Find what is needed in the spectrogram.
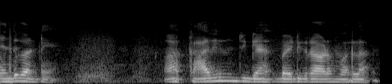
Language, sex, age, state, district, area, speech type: Telugu, male, 18-30, Andhra Pradesh, Eluru, urban, spontaneous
